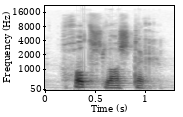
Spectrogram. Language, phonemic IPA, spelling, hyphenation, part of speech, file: Dutch, /ˈɣɔtsˌlɑs.tər/, godslaster, gods‧las‧ter, noun, Nl-godslaster.ogg
- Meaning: blasphemy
